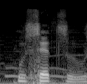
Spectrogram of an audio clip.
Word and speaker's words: 右折: Pues migi se pronuncia u también. Pues casi siempre un kanji tiene dos tipos de pronunciación diferente. Uno es pronunciación japonesa y otra la china, ¿vale? Entonces aquí viene usetsu.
